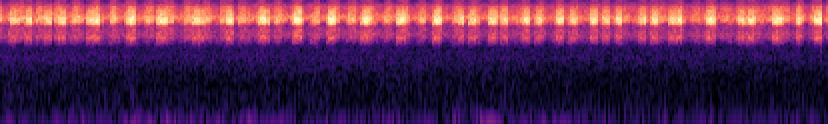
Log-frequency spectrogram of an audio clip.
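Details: Greek pine-forest cicadas in midsummer produce an intense shrill whirring, pulsing several times a second with slight swells in loudness, a seamless insect chorus.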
